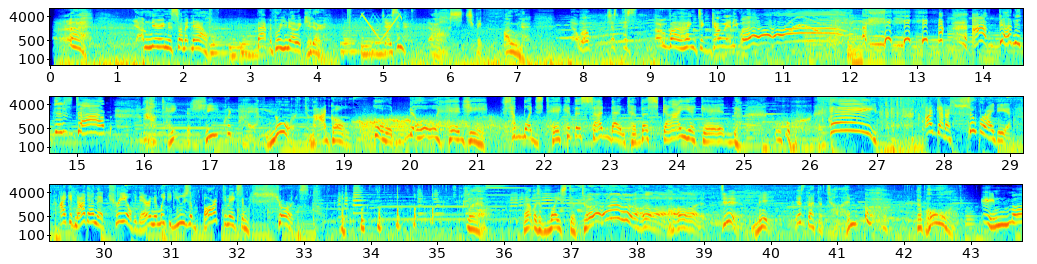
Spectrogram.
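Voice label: Animation Character, New Zealand English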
